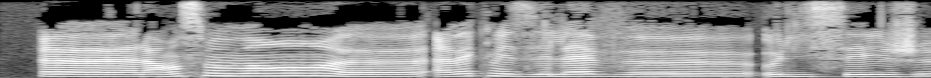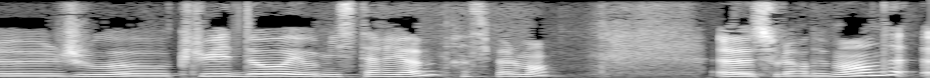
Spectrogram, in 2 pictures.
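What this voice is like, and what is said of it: Noticeable regional accent. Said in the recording (French): “Désolée pour l'accent. ... je ne t'en veux pas pour l'accent, j'ai le même.”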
